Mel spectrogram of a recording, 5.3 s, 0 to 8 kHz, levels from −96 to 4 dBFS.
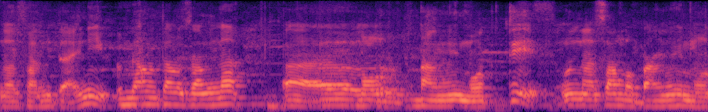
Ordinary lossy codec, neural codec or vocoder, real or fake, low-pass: none; codec, 16 kHz, 4 kbps, X-Codec, HuBERT features, trained on balanced general audio; fake; none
